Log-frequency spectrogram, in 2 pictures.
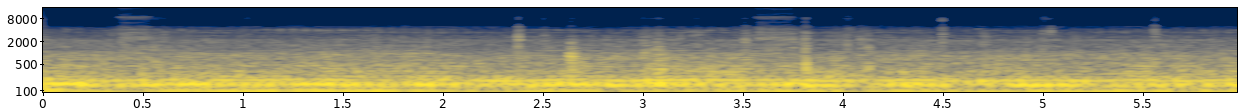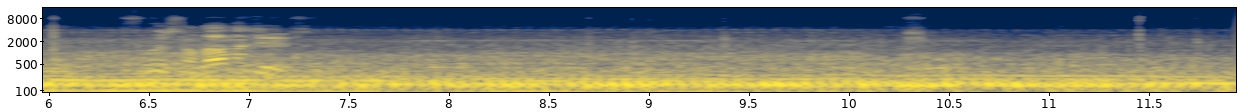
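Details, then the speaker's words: KamAZ 65115 diesel truck driving while hauling snow: steady diesel drone with sharp rising squeak near the end from the cab hydraulic locks behind the seat; cab lock squeak and knock. "вот друзья вот такие были скрипы hydra звонков"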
